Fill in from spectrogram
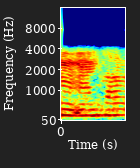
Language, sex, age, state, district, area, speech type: Assamese, female, 30-45, Assam, Kamrup Metropolitan, urban, conversation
